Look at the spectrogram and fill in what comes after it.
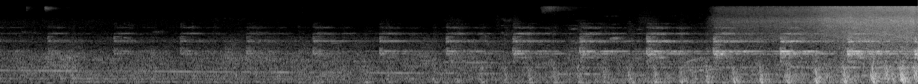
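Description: NJ Transit double-deck commuter train pulling into a station, with a bell ringing about twice a second as it approaches. Loudness builds steadily, and in the last couple of seconds a loud hiss and wheel clatter come in as the front of the train reaches the platform.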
